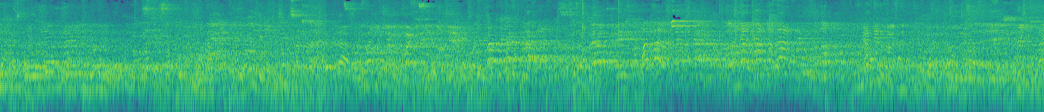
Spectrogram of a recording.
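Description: Spectators chatter and shout in an echoing sports hall.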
